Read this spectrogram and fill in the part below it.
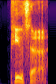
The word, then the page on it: pewter: British English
